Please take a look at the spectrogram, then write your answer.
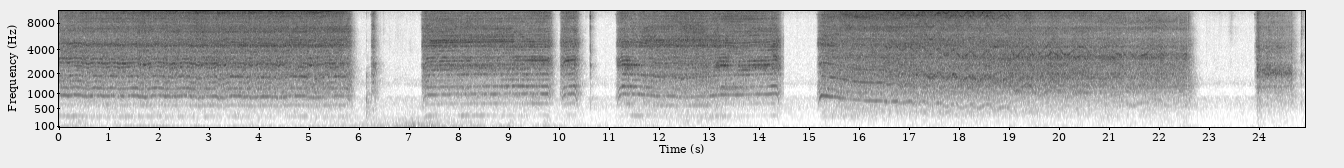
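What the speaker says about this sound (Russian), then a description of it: "Саморез 6 на 100 мм с предварительным засверливанием, но не на всю глубину." A Bosch GO 2 cordless screwdriver drives a 6x100 mm screw into a partly pre-drilled hole, a loud sustained whining motor that strains and drops in pitch under load, stopping briefly several times before restarting.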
